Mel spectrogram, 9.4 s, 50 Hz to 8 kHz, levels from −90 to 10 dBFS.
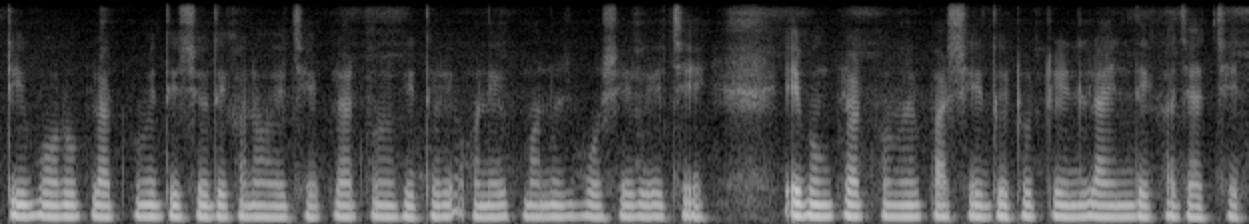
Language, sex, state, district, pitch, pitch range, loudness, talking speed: Bengali, female, West Bengal, Purulia, 155 Hz, 150-155 Hz, -20 LUFS, 155 wpm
